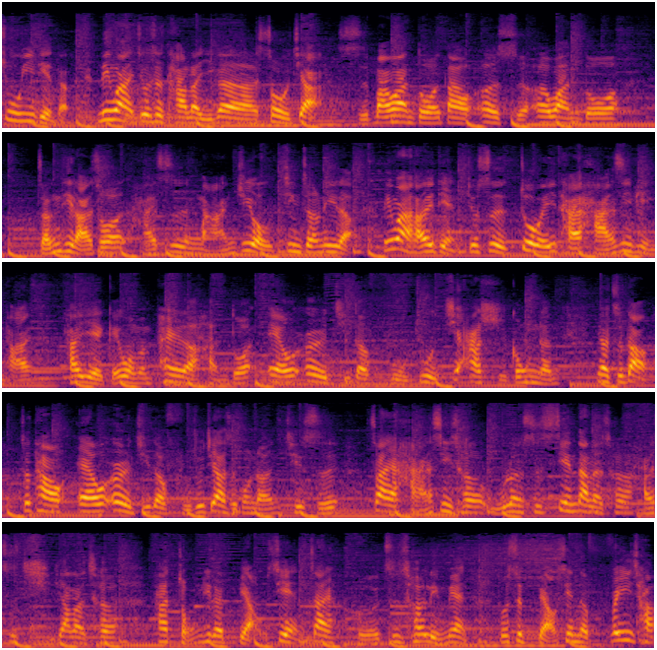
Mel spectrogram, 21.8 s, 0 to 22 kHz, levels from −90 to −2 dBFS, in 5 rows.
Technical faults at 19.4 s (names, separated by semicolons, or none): none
